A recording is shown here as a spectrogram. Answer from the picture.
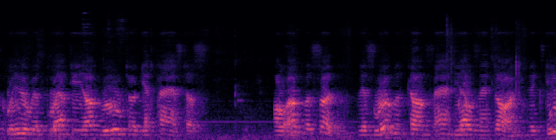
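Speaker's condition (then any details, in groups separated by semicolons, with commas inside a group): Cerebral palsy, athetoid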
